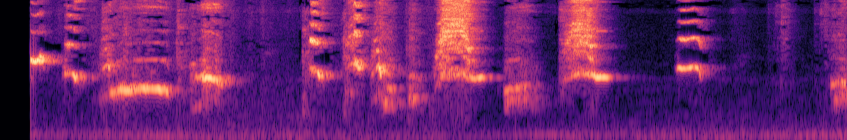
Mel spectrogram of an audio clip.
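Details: White-rumped shama song used as a daily lure to raise breeding condition for mating. Loud, varied whistled phrases: clear sliding notes and short bursts with brief pauses between them.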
